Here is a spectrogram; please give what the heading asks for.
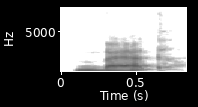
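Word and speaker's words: בת: Bat, I think is the way that's pronounced.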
